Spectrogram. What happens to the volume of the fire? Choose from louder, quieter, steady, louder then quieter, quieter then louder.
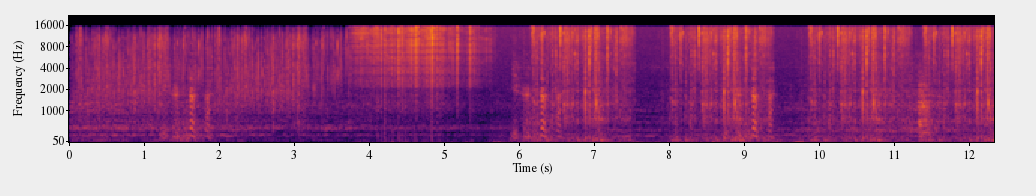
louder.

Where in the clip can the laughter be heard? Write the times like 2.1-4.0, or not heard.
1.1-1.9, 5.8-6.7, 8.7-9.4.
